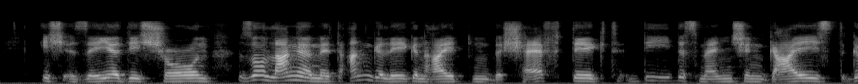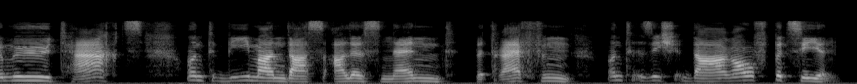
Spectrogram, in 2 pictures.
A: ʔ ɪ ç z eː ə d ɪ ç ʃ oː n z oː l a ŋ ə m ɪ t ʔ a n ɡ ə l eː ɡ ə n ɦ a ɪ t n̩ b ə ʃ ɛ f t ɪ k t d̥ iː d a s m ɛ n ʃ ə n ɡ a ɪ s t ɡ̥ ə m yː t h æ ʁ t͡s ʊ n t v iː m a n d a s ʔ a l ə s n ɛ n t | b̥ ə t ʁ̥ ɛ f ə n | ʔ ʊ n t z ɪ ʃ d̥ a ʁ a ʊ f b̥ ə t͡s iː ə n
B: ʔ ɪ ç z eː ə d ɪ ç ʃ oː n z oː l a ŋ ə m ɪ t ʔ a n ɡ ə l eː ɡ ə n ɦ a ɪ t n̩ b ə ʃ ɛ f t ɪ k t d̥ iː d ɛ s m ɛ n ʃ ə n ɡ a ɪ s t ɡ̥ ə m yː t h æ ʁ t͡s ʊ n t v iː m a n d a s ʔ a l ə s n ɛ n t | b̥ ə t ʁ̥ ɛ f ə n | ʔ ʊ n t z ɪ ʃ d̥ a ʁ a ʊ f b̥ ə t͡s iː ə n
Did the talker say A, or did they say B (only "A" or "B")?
B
